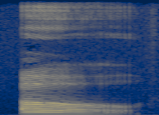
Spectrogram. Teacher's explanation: O is just a little bit lower than ooh we do the same thing with our lips but the mouth will be a little bit more open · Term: long o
